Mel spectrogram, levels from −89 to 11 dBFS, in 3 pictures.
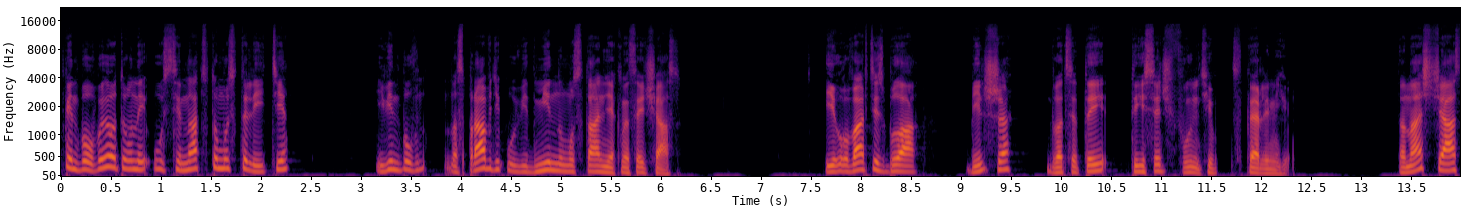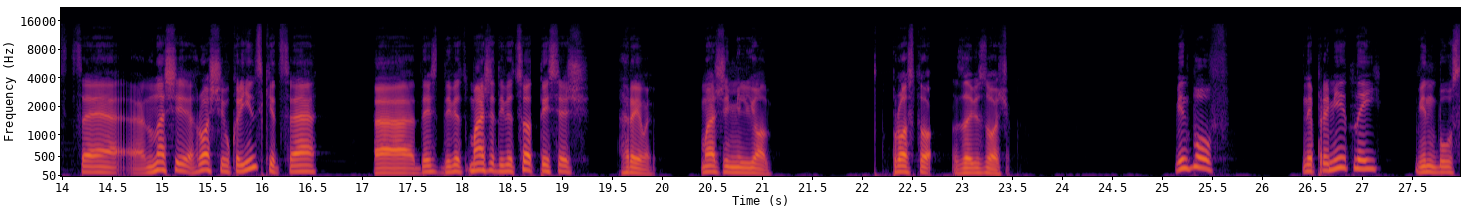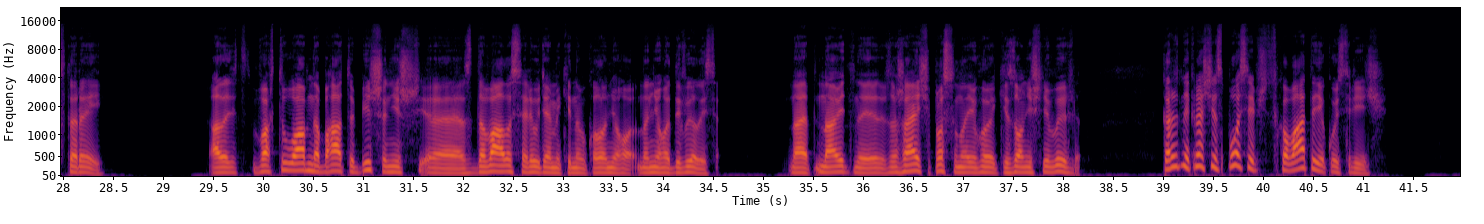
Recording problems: none

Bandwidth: 14.5 kHz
